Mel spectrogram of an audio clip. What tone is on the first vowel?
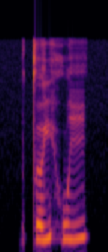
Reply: rising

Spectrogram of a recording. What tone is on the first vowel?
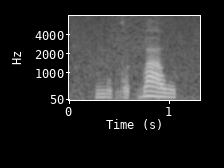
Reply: low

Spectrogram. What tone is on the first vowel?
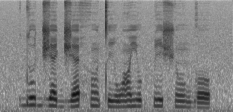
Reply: high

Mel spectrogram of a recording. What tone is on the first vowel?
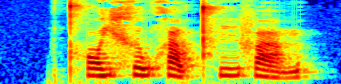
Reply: rising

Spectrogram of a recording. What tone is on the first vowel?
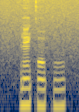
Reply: high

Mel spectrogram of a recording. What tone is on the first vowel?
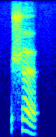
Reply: falling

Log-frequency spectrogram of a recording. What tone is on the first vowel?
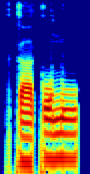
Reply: low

